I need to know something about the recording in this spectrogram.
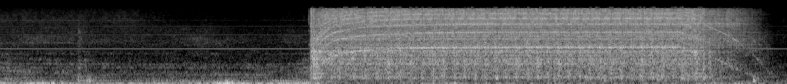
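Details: Fiat 1.4 engine. Loud, high starter whir churns steadily for about four seconds, then winds down; the engine never catches. Crank, no start.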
